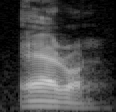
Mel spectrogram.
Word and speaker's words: Aaron: 아론, 영어 발음은 Aaron.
